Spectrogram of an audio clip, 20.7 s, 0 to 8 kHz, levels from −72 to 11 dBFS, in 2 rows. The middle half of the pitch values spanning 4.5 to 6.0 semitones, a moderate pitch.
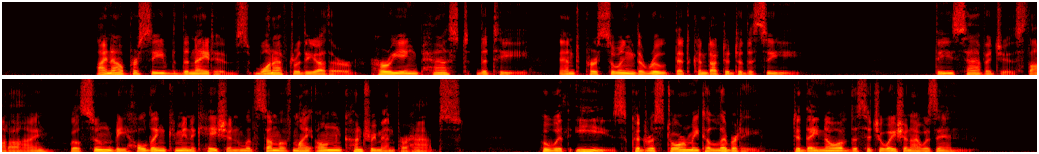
No: average, 5.0 semitones; low, 105 Hz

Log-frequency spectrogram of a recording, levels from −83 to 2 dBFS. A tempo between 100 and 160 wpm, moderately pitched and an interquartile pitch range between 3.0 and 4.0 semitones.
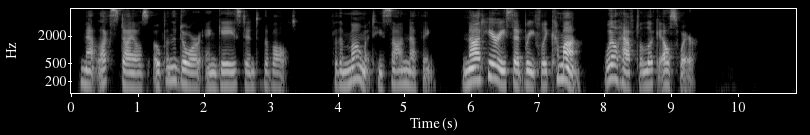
Yes: average, 155 wpm; medium, 175 Hz; average, 3.7 semitones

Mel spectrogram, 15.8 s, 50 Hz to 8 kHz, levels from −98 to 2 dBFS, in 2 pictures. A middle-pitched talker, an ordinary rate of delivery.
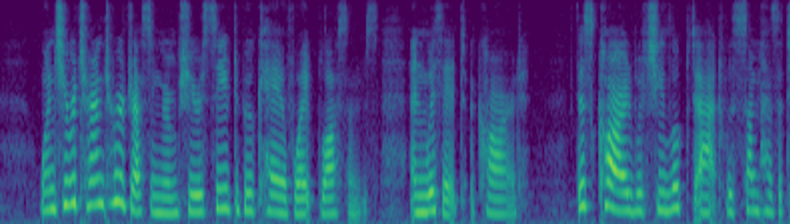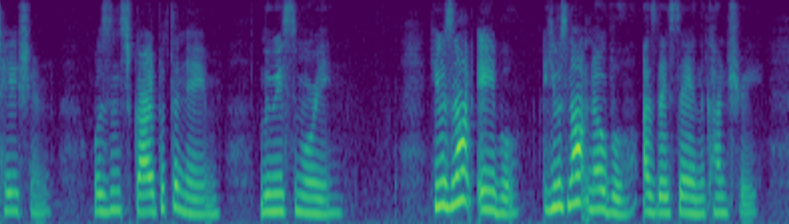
No: high, 225 Hz; average, 170 wpm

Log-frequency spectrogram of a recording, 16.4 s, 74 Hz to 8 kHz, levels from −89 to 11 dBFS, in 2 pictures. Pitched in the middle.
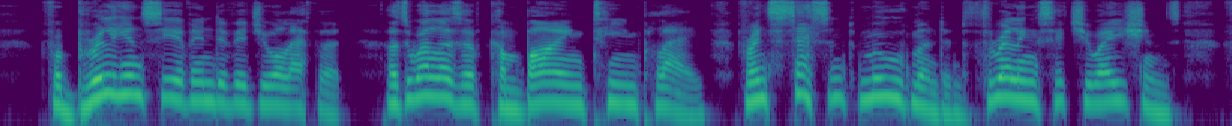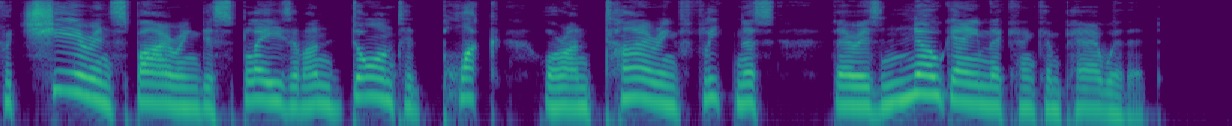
Yes: medium, 175 Hz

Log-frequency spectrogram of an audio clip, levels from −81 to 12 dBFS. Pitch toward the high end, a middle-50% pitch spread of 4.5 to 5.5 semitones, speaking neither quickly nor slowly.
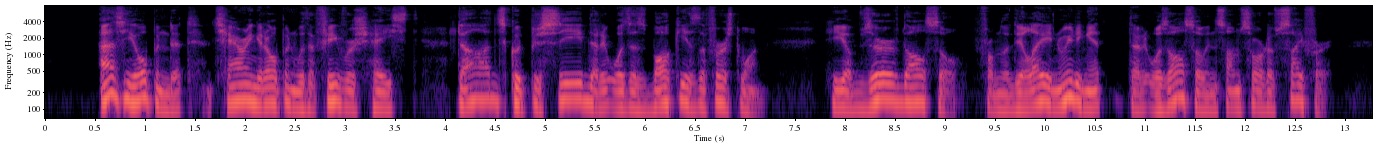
No: low, 115 Hz; average, 5.2 semitones; average, 185 wpm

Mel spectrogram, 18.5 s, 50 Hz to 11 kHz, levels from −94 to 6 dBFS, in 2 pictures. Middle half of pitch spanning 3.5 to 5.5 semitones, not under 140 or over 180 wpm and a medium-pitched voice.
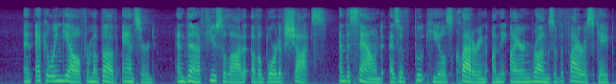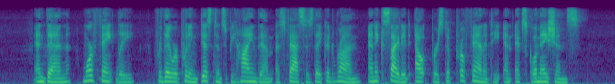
No: average, 3.0 semitones; average, 170 wpm; medium, 155 Hz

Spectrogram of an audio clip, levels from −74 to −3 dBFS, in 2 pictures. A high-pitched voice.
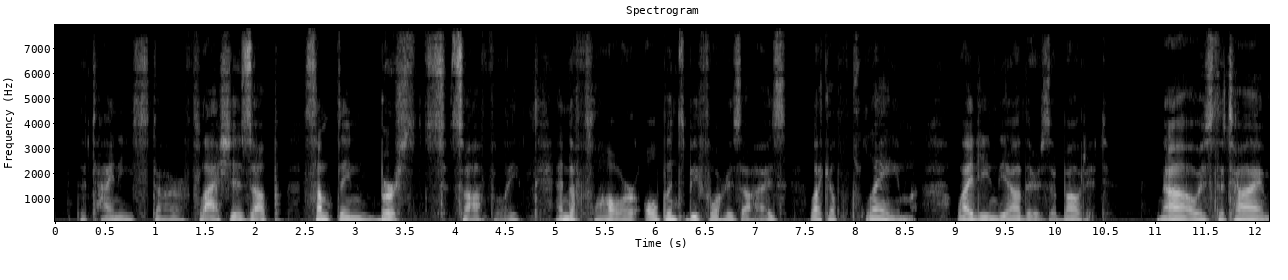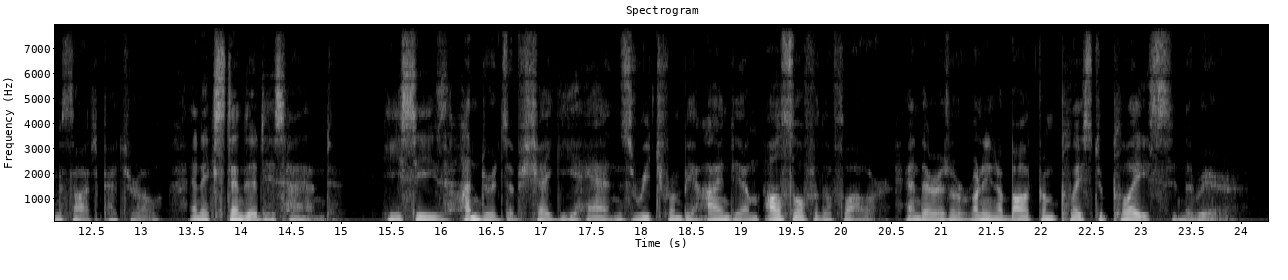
No: low, 110 Hz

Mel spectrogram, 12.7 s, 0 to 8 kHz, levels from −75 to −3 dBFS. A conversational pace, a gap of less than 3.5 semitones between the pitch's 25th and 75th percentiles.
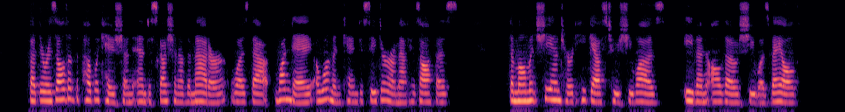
Yes: average, 180 wpm; narrow, 2.4 semitones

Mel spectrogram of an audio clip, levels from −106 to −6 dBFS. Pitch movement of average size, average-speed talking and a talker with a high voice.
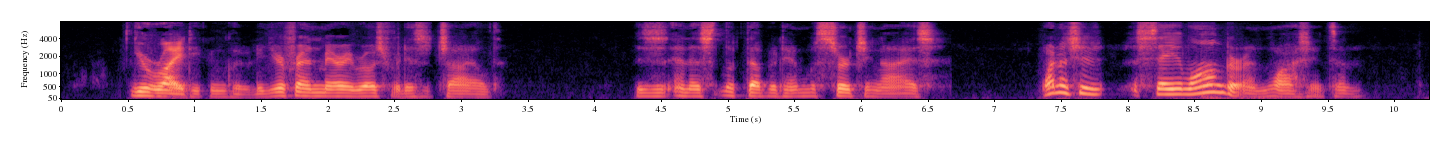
No: average, 3.9 semitones; average, 160 wpm; low, 130 Hz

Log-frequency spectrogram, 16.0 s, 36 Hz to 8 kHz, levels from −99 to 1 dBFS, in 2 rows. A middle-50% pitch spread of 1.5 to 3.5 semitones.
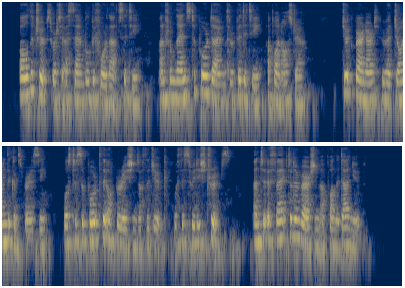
Yes: average, 3.1 semitones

